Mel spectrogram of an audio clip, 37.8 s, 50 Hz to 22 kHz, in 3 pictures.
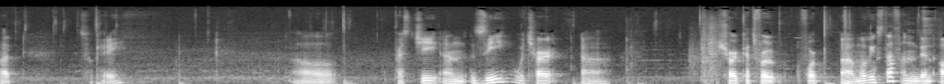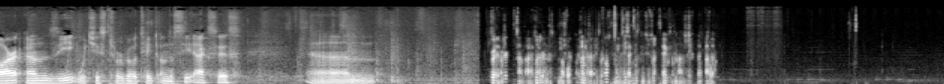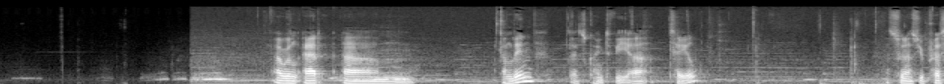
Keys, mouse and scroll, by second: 1.3 s, 4.4 g, 7.3-8.5 middle drag, 11.0 r, 14.1 s, 14.9 g, 16.3-16.9 scroll up 2, 16.9 g, 17.9-18.9 middle drag, 19.6 click, 19.9 click, 20.1 click, 20.7-25.1 typing, 21.5-21.9 scroll up 2, 21.9 click, 22.2 click, 22.5 click, 22.9 click, 23.3 click, 23.5 click, 23.8 scroll down 2, 23.9 shift+middle click, 24.0 click, 24.2 click, 24.6 click, 25.0 click, 25.4 middle click, 26.1 middle click, 26.1 scroll down 2, 26.7 shift+middle click, 26.7-27.1 scroll up 4, 27.1 click, 27.4 middle click, 27.4 scroll down 2, 28.8 click, 31.8-34.7 drag, 35.3-36.6 middle drag, 36.9-37.7 scroll down 5.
